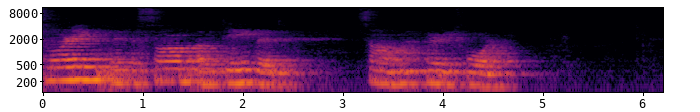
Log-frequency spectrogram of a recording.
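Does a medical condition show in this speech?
No.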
